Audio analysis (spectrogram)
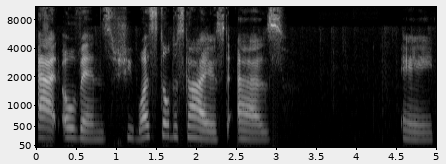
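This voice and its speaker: Female tabletop player: forceful bright voice, slow pace, casual table talk. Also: mid-range voice, clear, resonant tone. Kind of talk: casual game chat. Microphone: online group call.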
